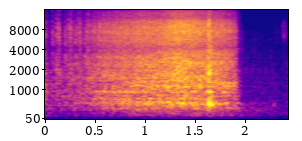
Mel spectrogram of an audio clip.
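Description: A domestic knitting machine carriage runs across a row of needles in one continuous whirring, rattling sweep lasting about two seconds, then stops abruptly.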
